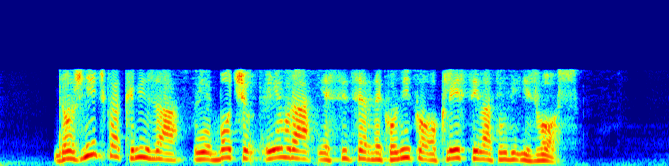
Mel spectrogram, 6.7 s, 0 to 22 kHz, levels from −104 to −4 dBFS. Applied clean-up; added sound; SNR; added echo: neural mask model DeepFilterNet 3.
